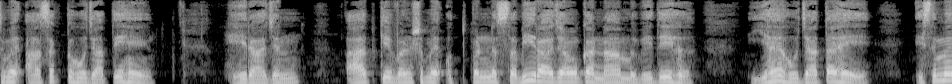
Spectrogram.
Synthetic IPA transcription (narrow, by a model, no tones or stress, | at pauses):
mẽʔaːsək̚t̪əɦod͡ʒaːt̪eɦɛ̃ | heːɾaːd͡ʒən | aːpkeʋɐ̃nʃmẽʔʊt̪pənːəsɐbʱiɾaːd͡ʒaːõkanaːmʋɪd̪eːɦ | jɐɦɦod͡ʒaːt̪aɦɛ | ɪsmẽ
